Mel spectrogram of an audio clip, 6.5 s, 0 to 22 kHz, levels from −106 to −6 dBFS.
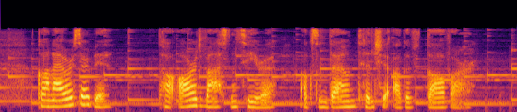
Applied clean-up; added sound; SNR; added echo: none; Mallet percussion; 13 dB; none.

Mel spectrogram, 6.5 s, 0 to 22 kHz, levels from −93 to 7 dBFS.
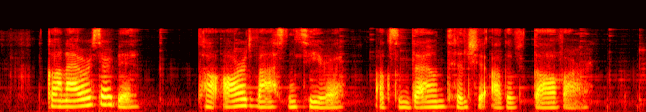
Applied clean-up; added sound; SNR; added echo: neural separator model SepFormer DNS4.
